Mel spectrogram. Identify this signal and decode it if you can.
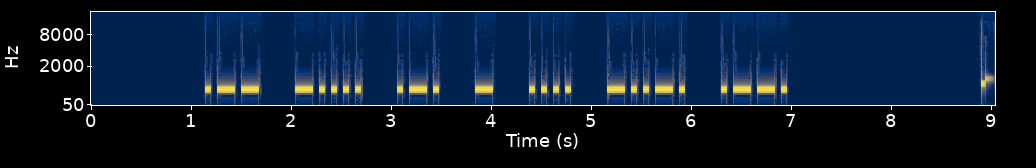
Morse code, heard as a keyed tone, about 19 wpm, spaced as for 14 wpm, 700 Hz. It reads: W6RTH/P
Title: 179 Lesson 29g - Slash - Call Signs 20wpm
